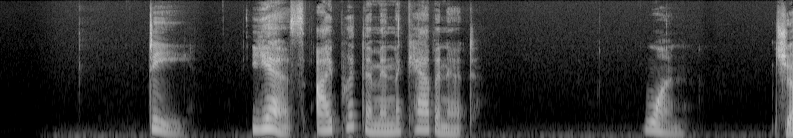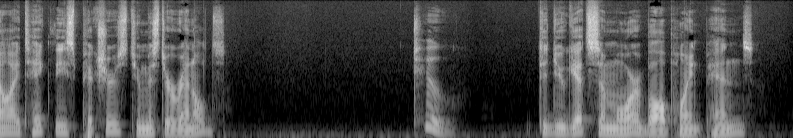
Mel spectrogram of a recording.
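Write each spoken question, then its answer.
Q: Yes, I put them in the cabinet.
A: 2: Did you get some more ballpoint pens?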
